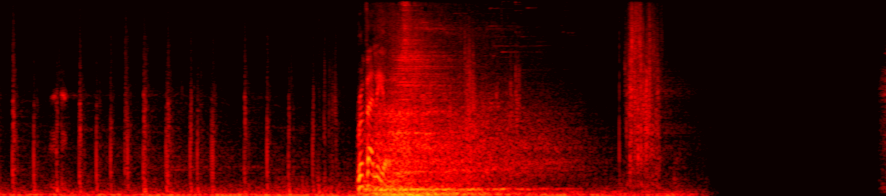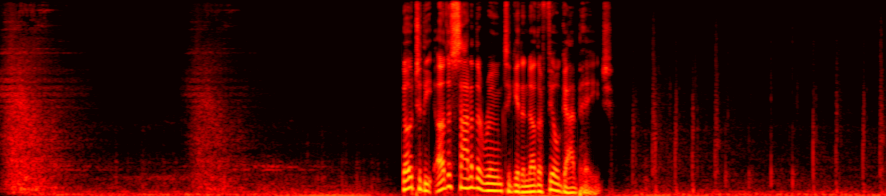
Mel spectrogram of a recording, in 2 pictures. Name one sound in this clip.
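Footsteps tap on stone floors and stairs.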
